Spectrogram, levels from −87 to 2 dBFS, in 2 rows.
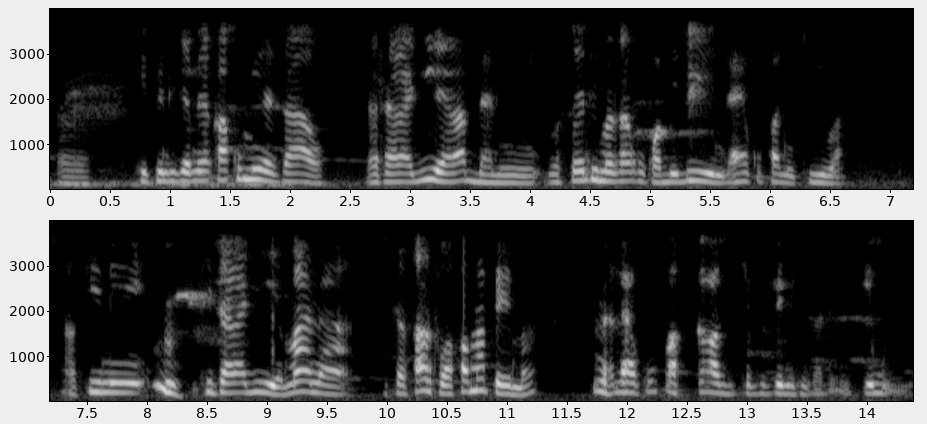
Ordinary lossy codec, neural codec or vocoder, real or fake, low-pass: none; none; real; 3.6 kHz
